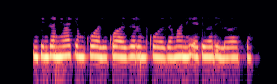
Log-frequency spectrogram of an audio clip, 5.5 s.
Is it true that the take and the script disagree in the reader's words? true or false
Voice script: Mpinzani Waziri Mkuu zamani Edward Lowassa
true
